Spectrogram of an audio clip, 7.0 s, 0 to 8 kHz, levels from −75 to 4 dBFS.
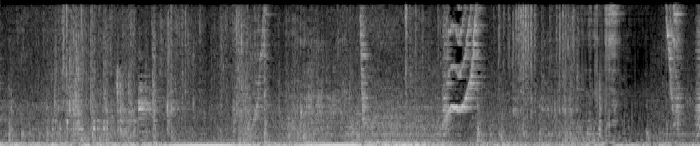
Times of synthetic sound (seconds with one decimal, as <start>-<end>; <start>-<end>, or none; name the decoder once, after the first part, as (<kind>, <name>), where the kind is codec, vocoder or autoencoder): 5.8-6.5 (vocoder, BigVGAN v2)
